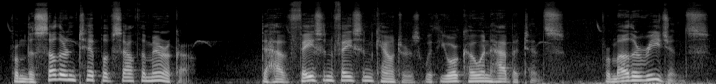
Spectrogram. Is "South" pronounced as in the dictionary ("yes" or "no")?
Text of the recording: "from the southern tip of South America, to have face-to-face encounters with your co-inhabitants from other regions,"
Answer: yes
